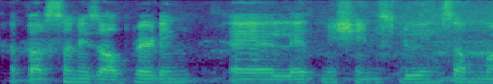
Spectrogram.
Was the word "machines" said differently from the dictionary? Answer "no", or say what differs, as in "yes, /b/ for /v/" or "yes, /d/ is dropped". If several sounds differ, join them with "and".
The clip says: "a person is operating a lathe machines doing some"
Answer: yes, /s/ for /z/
